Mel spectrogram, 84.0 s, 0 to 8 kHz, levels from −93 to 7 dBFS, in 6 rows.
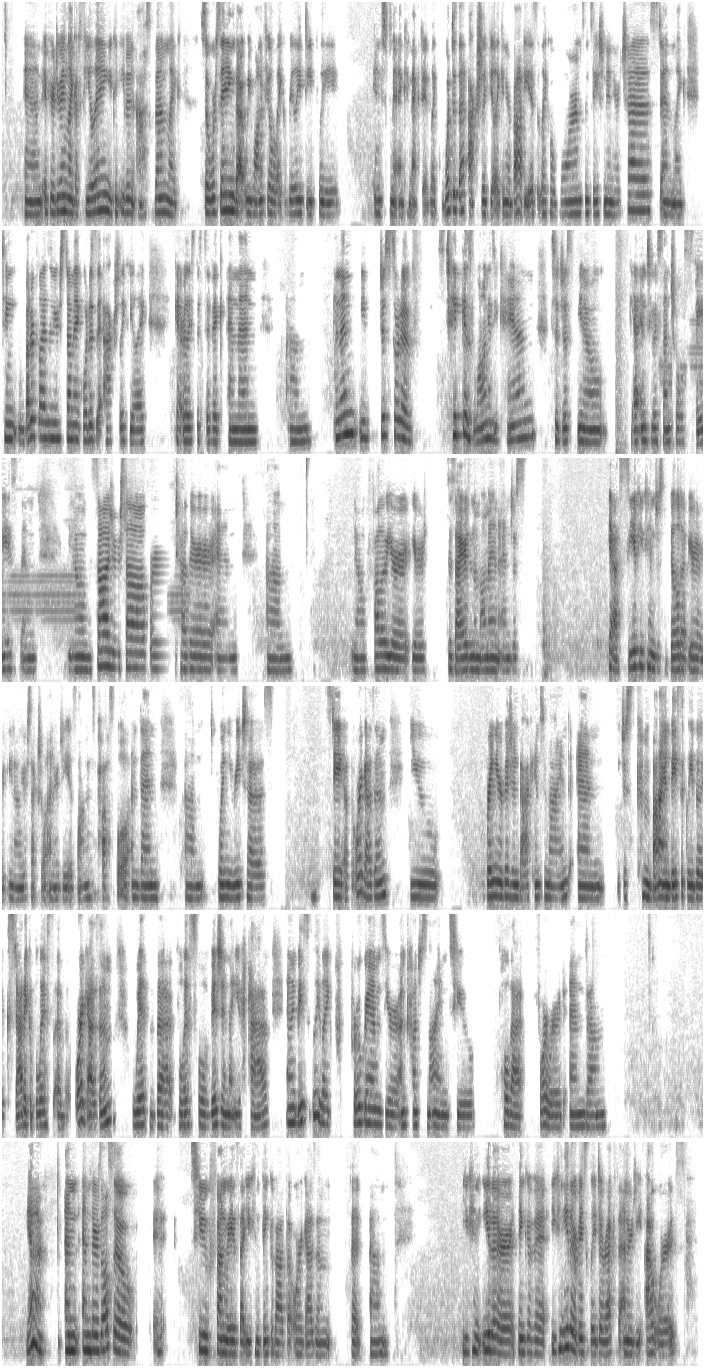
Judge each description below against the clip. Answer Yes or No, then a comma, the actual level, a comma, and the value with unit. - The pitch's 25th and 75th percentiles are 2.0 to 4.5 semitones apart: Yes, average, 3.2 semitones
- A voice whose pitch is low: No, medium, 175 Hz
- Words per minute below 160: Yes, average, 145 wpm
